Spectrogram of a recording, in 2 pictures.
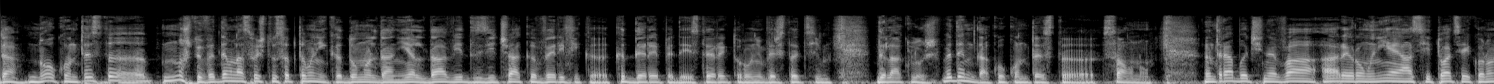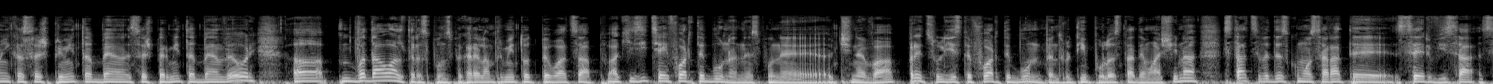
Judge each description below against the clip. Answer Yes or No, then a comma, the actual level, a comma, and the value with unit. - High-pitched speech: No, low, 110 Hz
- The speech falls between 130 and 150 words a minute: No, average, 160 wpm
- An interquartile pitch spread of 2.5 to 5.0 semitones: No, wide, 5.6 semitones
